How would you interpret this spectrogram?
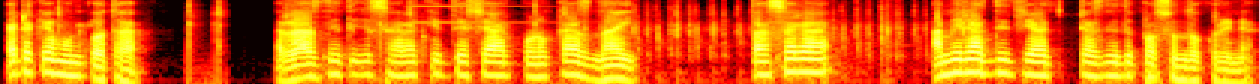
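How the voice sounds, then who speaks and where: A woman's voice: on the low side, moderate pace, long pauses, a bit bright, lightly acted. A woman voicing a defiant, idealistic young graduate in a cartoon, arguing in a sarcastic, lecturing way. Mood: indignant. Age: young adult. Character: defiant, idealistic grown child of a politician, foreign-educated. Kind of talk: scripted cartoon dialogue.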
